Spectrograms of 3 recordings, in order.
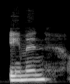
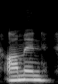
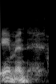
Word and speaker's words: Amen: She studied under I, I always say his name wrong, but it's Dr. Daniel Op- Amen. Amen. I've like heard it both ways, but um, we'll say Amen.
